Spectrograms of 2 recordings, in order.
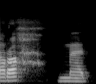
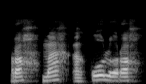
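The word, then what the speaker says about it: رحمة: eh bakalan tidak membaca Rahmat atau gimana ya rahmatan atau rahmata kan Tapi ketika wakaf kita bacanya rahm di sini tak marbut kita ganti dengan eh ha maka di sini di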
